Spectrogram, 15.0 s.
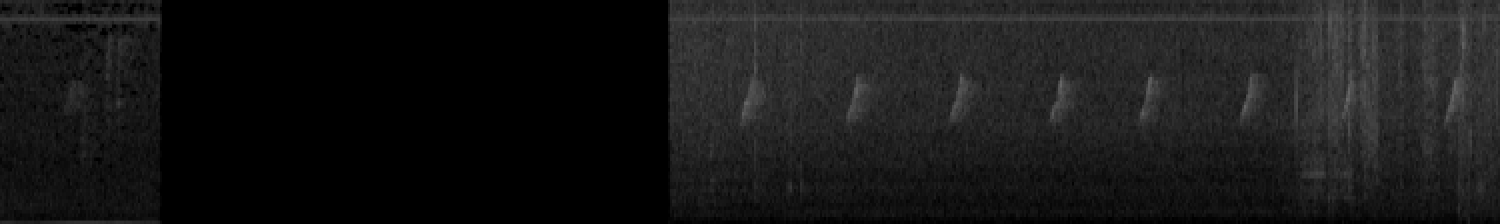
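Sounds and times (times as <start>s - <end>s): faint bird chirp: 0.0s - 1.4s, 6.9s - 8.8s, 9.4s - 11.8s, 12.4s - 15.0s
footsteps on dirt path: 13.0s - 15.0s.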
